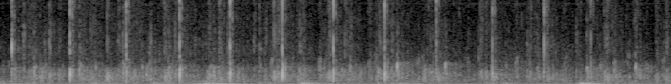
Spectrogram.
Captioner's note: applause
